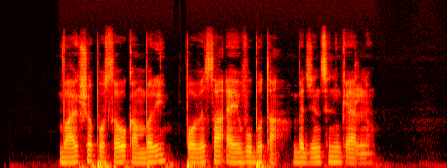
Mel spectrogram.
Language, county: Lithuanian, Marijampolė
